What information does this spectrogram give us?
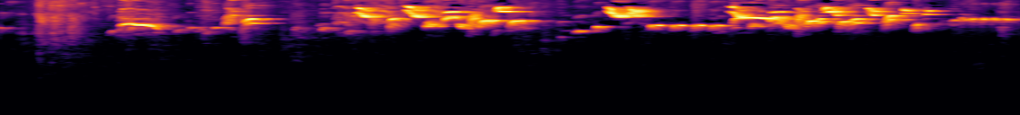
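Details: European goldfinch mating, a soft rustle at the start, then a high chattering song of tinkling notes and short trills rising in volume and continuing in quick phrases.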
